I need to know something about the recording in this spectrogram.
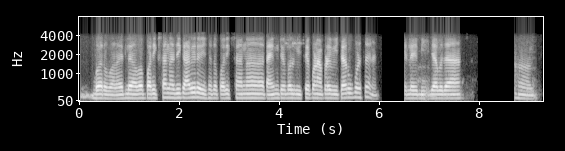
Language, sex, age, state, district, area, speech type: Gujarati, male, 30-45, Gujarat, Anand, rural, conversation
